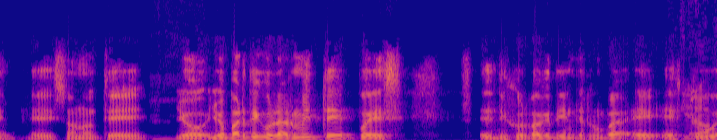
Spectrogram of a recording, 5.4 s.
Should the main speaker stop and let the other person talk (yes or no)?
no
